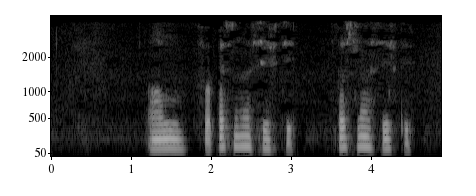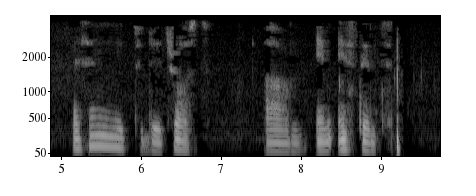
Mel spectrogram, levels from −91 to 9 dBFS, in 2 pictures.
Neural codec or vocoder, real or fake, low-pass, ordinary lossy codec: none; real; 3.6 kHz; MP3, 16 kbps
